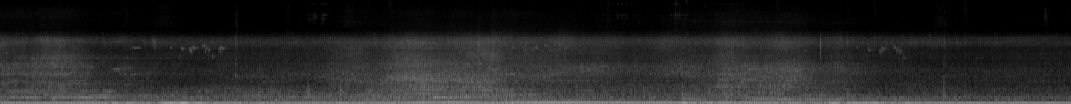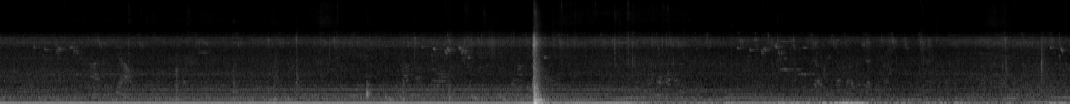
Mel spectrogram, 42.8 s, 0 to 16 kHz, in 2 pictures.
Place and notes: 樂合里, Yuli Township - In front of the convenience store
In front of the convenience store, Birds singing, Traffic Sound
Hualien County, Taiwan, 9 October, ~07:00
